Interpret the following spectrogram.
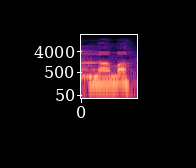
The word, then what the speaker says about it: নমো: গোবিন্দায় গোবিন্দায় নমো নমো নমঃ। এই দুইটি একটু উচ্চারণ ভিন্ন আছে, কারণ এটা হচ্ছে ম ওকার মো, তাহলে এটা উচ্চারণ হবে নমো।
